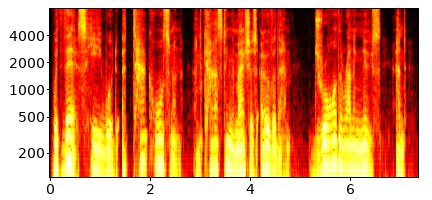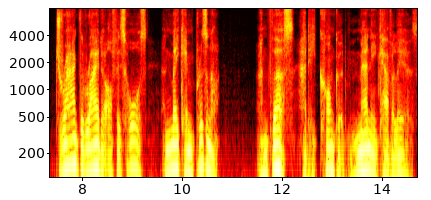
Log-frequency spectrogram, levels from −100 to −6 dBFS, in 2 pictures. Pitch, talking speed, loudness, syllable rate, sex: 105 Hz, 140 wpm, -19 LUFS, 4.2 syllables/s, male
